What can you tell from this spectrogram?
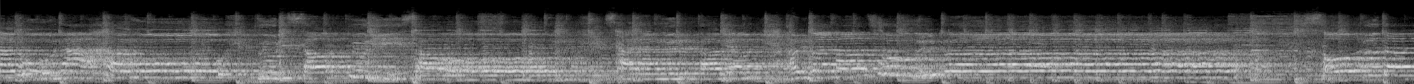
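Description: A woman singing a Korean trot song into a handheld microphone through a PA, over instrumental accompaniment with a steady beat. She holds some long notes.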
